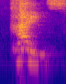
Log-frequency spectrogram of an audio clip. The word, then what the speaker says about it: Heinz: Heinz. Es sí. como, se escribe igual que la salsa de tomate, pero la EI en alemán es AI.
